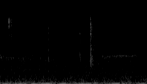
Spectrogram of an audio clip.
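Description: Computer keyboard typing during spreadsheet work, a few faint, sparse clicks with one sharper keypress, quiet and close with no talk.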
